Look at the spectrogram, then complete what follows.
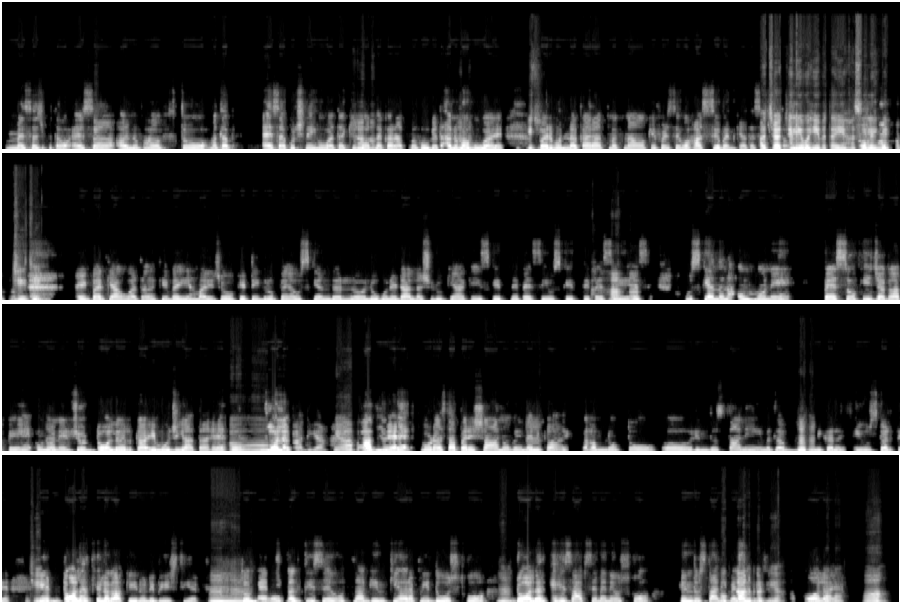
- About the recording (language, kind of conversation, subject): Hindi, podcast, इमोजी या व्यंग्य के इस्तेमाल से कब भ्रम पैदा होता है, और ऐसे में आप क्या कहना चाहेंगे?
- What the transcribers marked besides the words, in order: laugh; in English: "ग्रुप"; surprised: "ओह! क्या बात है"; in English: "यूज़"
